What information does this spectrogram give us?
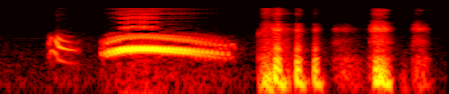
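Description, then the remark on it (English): A kingbird's screech played back slowed down, becoming a low, drawn-out buzzy wail with a rough, wavering texture, preceded by a short chirp and followed by several choppy, stuttering bursts. “Now listen to it in slow motion.”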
